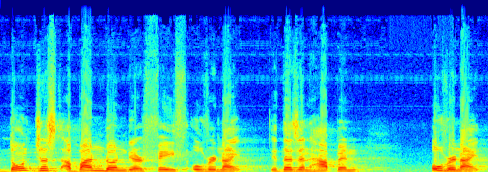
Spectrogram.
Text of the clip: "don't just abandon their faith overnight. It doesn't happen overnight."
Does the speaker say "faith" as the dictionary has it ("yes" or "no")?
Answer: yes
